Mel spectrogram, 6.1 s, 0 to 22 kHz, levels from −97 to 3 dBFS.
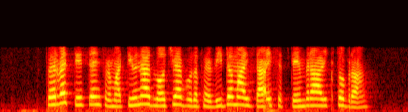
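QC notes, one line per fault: throughout — GSM full-rate codec: the speech carries a buzzy, gravelly roughness and nothing above 4 kHz, which fits a 13 kbps full-rate stream. The codec models the vocal tract and drives it with a sparse, regularly spaced pulse excitation, so fine detail is discarded. The damage is plainly audible.
3.94–4.04 s — lost GSM frames: right after "informativne odločbe bodo predvidoma" and before "septembra ali", the sound freezes into a brief rough, metallic ring. To fill about 40 ms of missing data, the decoder repeats the last good frame's settings, which fits two dropped frames.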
